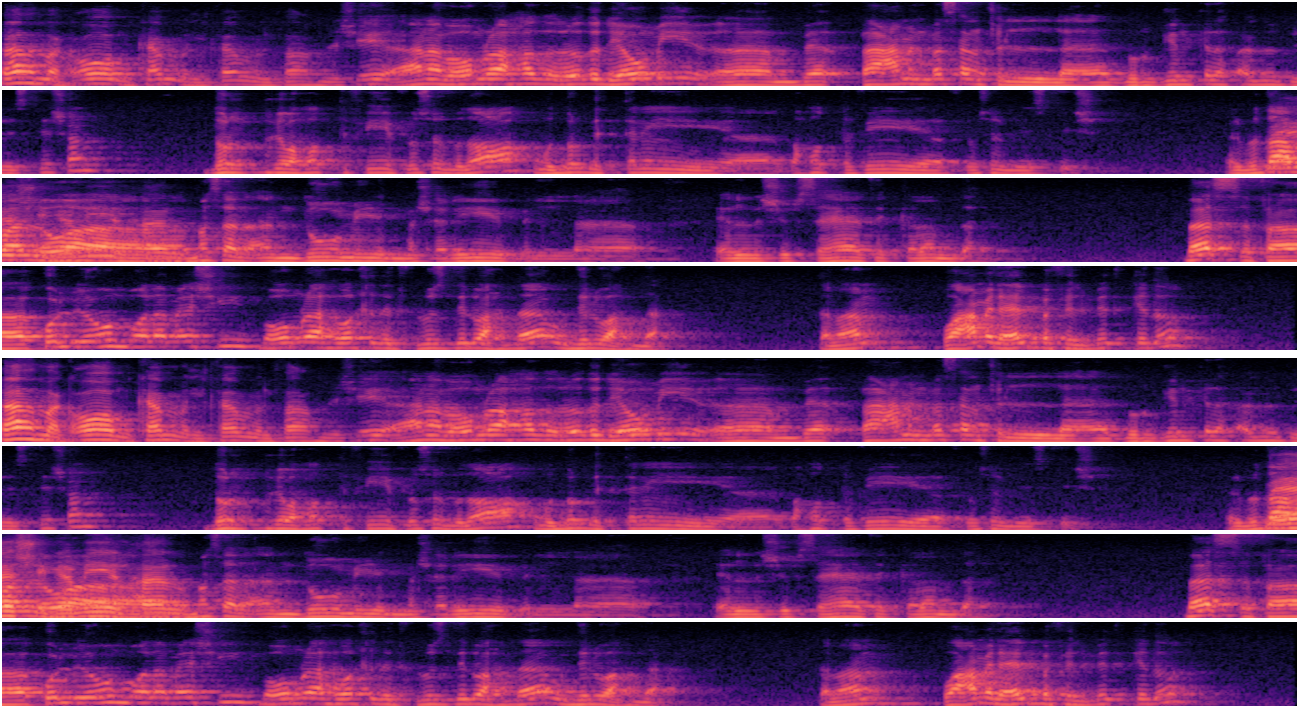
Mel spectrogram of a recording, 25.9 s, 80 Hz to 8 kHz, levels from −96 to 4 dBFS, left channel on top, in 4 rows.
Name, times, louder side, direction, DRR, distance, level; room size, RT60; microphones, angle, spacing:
voice 1, 0.0-1.6 12.8-13.9, right 4 dB, 80° right, 0.4 m, -24 dB
voice 2, 1.6-6.9 7.5-11.9 12.6-16.1 16.5-17.8 18.9-22.7 23.5-25.4, left 1 dB, 20° left, 0.5 m, -27 dB
14.5 x 12.0 x 3.2 m
head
